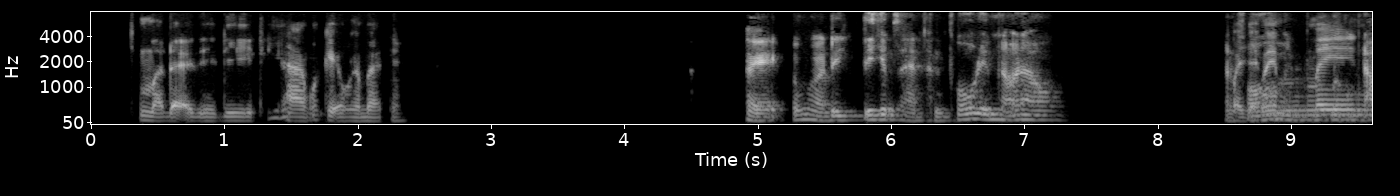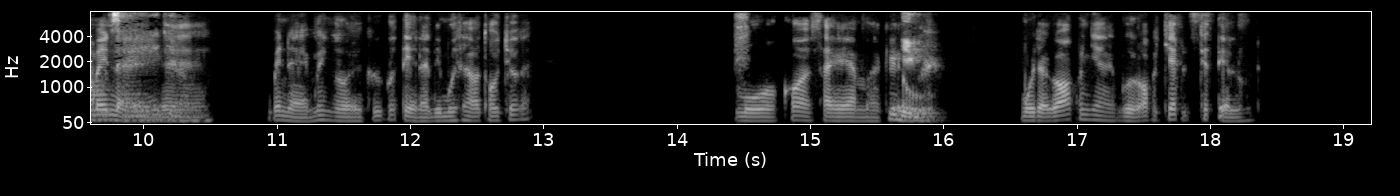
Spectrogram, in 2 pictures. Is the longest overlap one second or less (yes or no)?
no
